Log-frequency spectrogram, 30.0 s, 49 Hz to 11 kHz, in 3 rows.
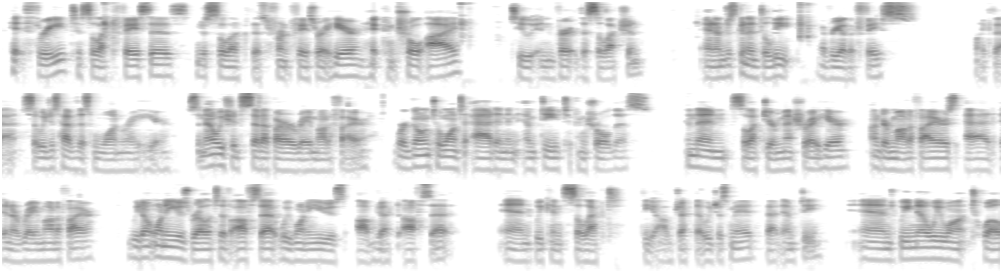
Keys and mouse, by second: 1.0 3, 1.7 click, 4.6 ctrl+i, 8.0 x, 10.5 middle click, 11.7 middle click, 11.8 Tab, 12.7 shift+middle drag, 13.8 shift+a, 19.0-20.3 drag, 21.3 drag, 22.6 click, 25.7 click.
